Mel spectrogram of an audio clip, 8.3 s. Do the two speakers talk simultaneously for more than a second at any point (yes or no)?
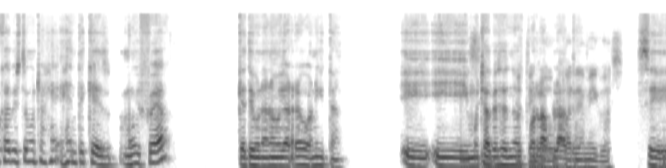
yes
